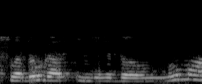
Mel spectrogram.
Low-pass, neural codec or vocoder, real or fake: 3.6 kHz; codec, 44.1 kHz, 7.8 kbps, Pupu-Codec; fake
